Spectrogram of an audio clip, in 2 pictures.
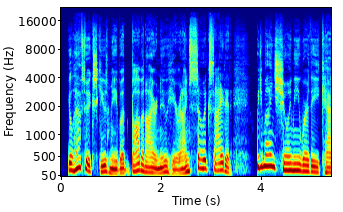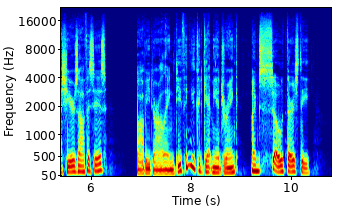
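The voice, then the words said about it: Airhead impersonation voice. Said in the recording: “She does an inspired airhead impersonation.”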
